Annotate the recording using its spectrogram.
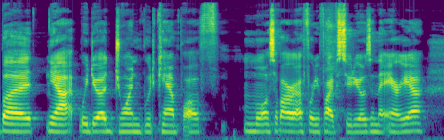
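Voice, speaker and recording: At a moderate pace, a woman with a fairly low pitch speaks in a monotone, flat intonation on a very clean recording with a silent background. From Lithuania. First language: Lithuanian. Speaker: fitness trainer. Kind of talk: casual chat.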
